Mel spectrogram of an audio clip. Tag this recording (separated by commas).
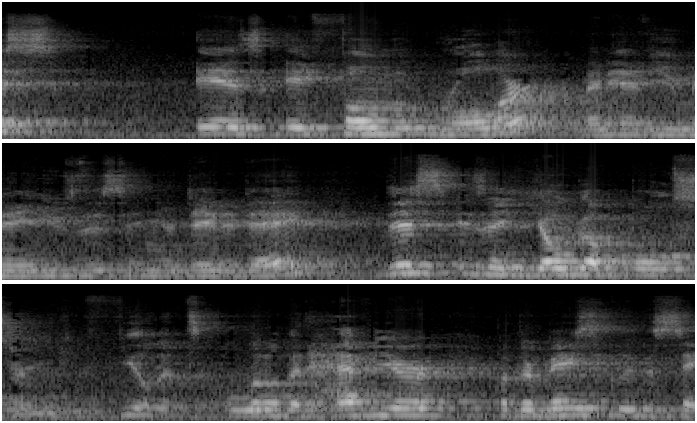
Speech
